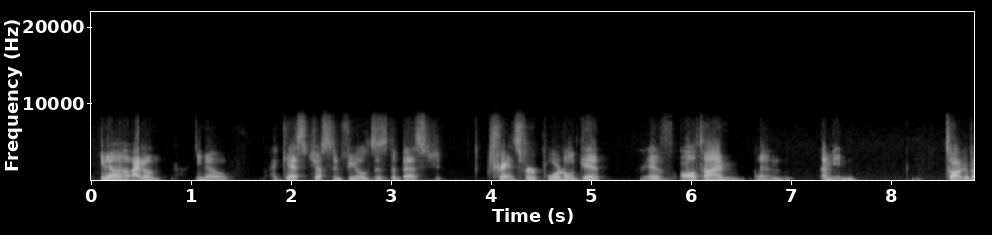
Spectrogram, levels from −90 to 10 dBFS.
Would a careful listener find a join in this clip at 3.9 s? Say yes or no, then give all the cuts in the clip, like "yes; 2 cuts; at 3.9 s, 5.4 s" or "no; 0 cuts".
no; 1 cut; at 6.6 s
